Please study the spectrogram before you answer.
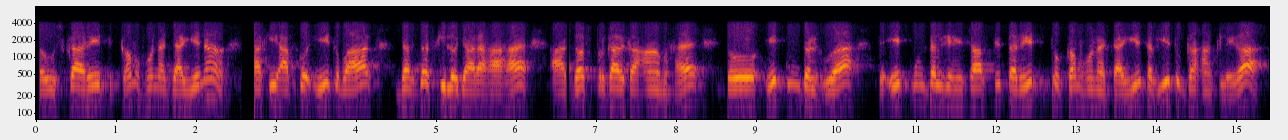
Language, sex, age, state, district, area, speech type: Hindi, male, 60+, Bihar, Samastipur, rural, conversation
